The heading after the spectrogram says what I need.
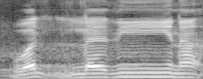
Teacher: نون متحرک ہے تو اس کو بغیر کھینچے اور بغیر جھٹکا دیے پڑھنا ہے · والذین، ذال نرم حروف میں سے ہے، نرمی سے پڑھیں گے۔ ذال کے بعد یا مدہ ہے تو اس کو ایک الف تک کھینچیں گے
